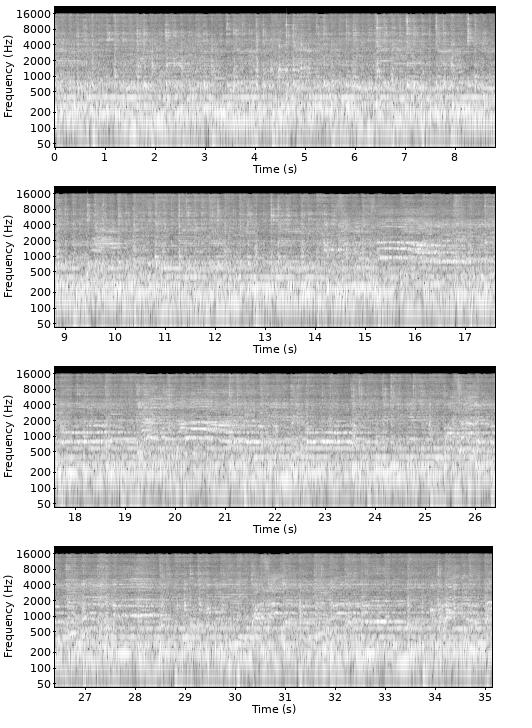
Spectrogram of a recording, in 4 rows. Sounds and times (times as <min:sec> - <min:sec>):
Music: 0:00.0 - 0:35.1.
